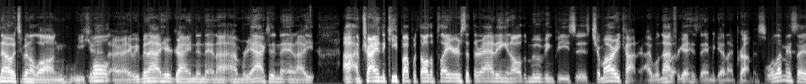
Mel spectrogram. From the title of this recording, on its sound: Live from the NFL Draft Day 3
